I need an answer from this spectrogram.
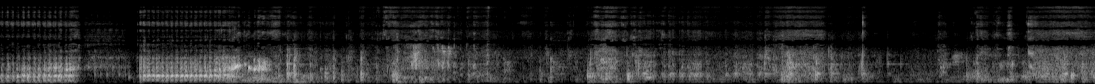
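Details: A female Bulldog growls over her jolly ball while playing, low rumbling growls with snorting breaths, irregular and continuous, a brief higher whine near the start, steady household hum in the background.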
